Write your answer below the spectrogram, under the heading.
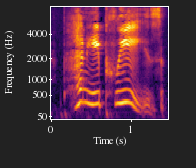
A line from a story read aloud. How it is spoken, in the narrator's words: Mom cried out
